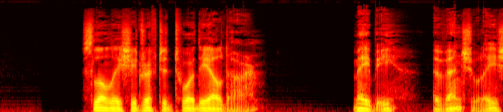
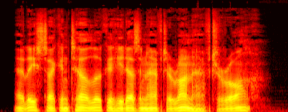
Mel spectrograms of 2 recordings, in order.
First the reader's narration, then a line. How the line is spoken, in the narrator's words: Matt said wearily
